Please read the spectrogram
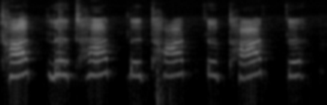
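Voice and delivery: flat, monotone, mechanical robot voice. Answering a friend, who then objects, in a robot voice. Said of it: "Robot gibi konuşma".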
